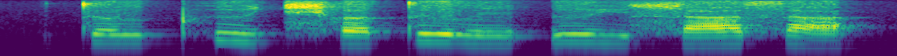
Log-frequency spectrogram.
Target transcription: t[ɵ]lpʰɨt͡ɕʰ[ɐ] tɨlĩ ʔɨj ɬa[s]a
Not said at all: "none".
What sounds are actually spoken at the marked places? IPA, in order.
ɵ, ɐ, s

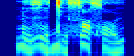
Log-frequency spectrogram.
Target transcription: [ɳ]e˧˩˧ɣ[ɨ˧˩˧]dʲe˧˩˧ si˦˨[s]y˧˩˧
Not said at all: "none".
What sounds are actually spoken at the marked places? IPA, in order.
ɳ, e˧˩˧, sˤ

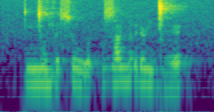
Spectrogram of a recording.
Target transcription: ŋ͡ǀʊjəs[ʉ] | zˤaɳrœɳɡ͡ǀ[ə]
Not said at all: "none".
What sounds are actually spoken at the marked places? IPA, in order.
ʊ, ɛ

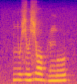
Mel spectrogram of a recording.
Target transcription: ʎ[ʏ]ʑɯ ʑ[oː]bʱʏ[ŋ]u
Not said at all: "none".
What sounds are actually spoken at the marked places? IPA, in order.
u, oː, ŋ

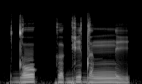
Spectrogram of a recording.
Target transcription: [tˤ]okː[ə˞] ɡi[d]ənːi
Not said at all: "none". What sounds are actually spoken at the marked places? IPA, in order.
d, ə, d

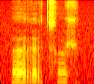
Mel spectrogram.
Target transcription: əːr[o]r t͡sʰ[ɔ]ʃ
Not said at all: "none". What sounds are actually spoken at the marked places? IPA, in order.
ɵ, ɵ

